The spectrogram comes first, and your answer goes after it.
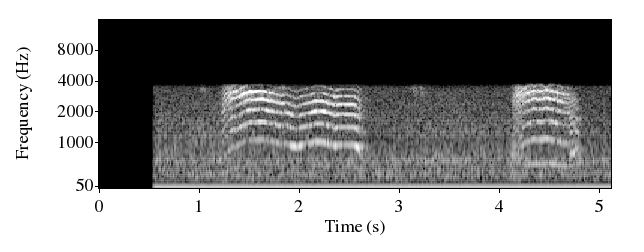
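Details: Thirteen-year-old cat Kirara, as a kitten, demanding food: two drawn-out, wavering meows, the first long and slightly undulating, the second shorter and falling, over a quiet indoor background.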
